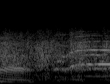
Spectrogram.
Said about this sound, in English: Yes, fired up crowd. Love it.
